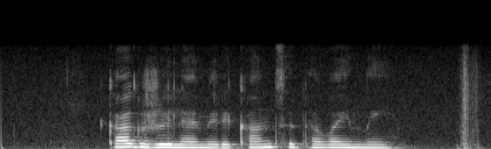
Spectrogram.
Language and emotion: Russian, neutral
